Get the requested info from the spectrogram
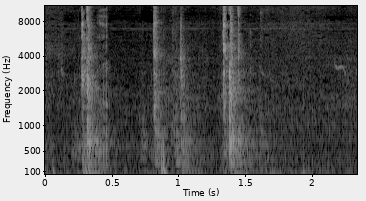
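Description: A control lever on a vintage Springfield riding mower being worked by hand: three metallic clicks about half a second apart as the linkage moves.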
